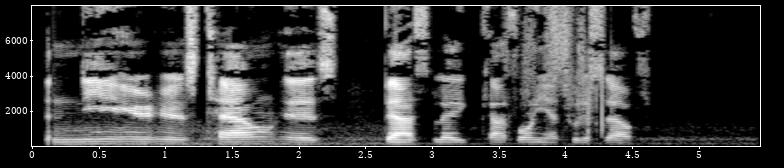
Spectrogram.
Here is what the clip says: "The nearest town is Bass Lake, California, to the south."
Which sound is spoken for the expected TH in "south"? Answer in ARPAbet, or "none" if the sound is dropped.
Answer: F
